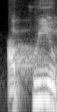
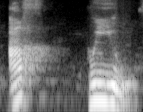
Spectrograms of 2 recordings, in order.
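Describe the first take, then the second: First: The first word ends in a plain p sound. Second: The first word ends in an f-like sound. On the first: The speaker calls it wrong. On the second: The speaker calls it right. "P-nya diganti jadi V, PH"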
